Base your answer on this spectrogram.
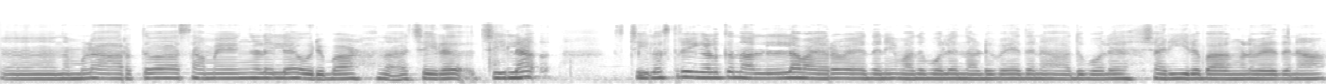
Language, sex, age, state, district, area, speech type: Malayalam, female, 45-60, Kerala, Wayanad, rural, spontaneous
